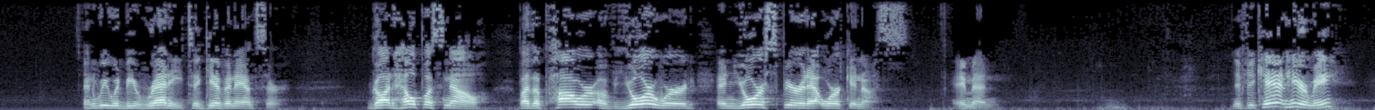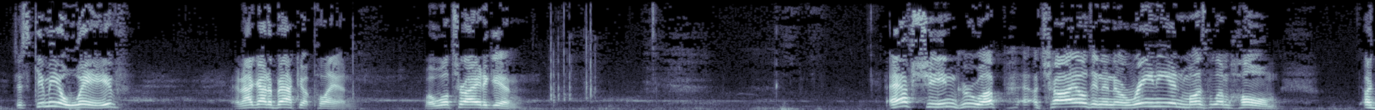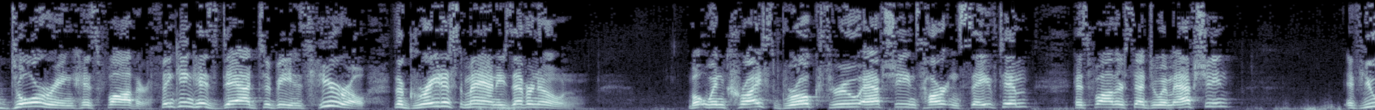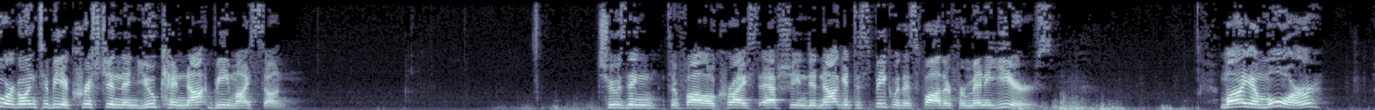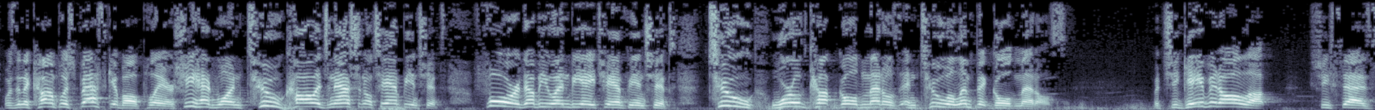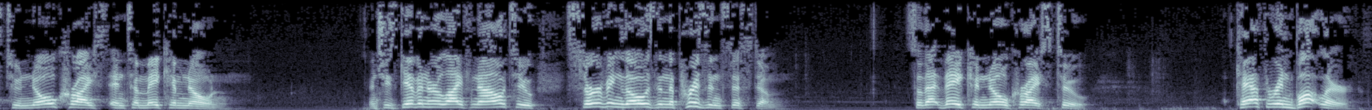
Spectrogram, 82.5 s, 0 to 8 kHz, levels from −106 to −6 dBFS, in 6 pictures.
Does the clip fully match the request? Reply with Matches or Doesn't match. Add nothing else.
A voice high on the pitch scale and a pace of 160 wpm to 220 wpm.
Doesn't match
